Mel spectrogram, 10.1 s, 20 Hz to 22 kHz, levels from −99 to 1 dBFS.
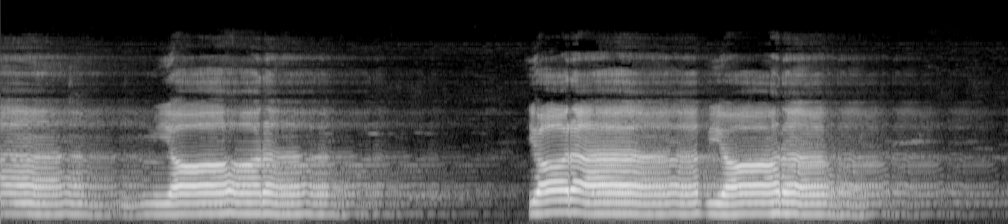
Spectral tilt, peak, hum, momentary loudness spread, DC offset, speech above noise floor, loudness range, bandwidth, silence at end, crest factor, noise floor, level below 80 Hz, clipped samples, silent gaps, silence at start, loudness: -5.5 dB/octave; -2 dBFS; none; 20 LU; under 0.1%; 41 dB; 6 LU; 9.6 kHz; 0.8 s; 16 dB; -55 dBFS; -70 dBFS; under 0.1%; none; 0 s; -16 LUFS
